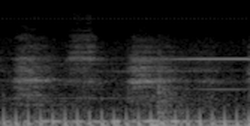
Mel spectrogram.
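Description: A man breathing hard in three breaths while doing burpees, over a steady low hum.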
